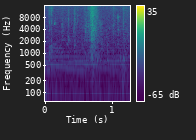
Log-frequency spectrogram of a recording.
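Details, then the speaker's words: Solar thermal drain-back system, pump switched on by differential controller with collector much hotter than storage tank: faint trickling and scattered drips as water runs down the pump return line; normal drain-back flow. "this is the return line from our pump can you hear that trickling down okay that's this is our drain back system"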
